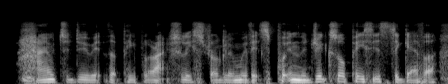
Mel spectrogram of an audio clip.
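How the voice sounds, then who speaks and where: This man speaks in a strong British accent at a fairly low pitch. His intonation stays fairly even. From UK. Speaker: online marketer. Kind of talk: interview.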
